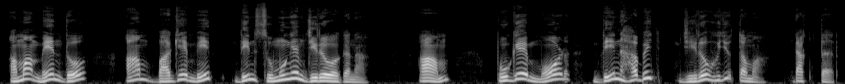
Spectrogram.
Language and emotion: Santali, surprised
